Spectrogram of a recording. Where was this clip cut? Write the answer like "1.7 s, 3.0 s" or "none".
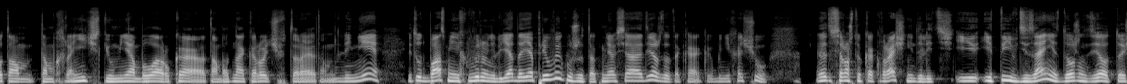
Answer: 8.0 s, 9.5 s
